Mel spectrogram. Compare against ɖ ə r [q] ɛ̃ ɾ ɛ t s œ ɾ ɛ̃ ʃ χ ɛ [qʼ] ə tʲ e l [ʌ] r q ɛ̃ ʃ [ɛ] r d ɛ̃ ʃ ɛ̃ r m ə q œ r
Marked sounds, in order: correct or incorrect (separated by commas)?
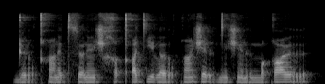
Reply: incorrect, correct, correct, correct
